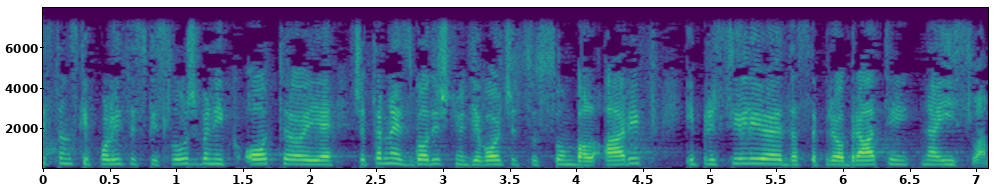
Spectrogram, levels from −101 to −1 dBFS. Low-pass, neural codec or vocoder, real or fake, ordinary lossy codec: 7.2 kHz; none; real; none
